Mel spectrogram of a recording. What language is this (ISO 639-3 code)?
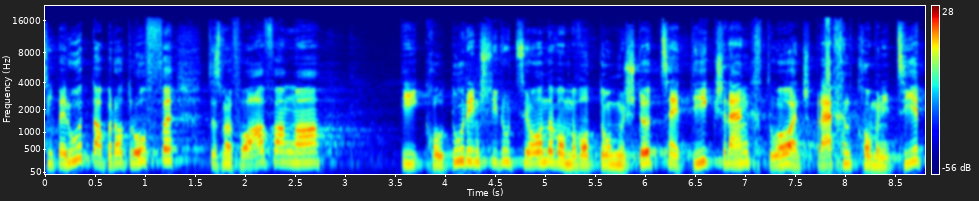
gsw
